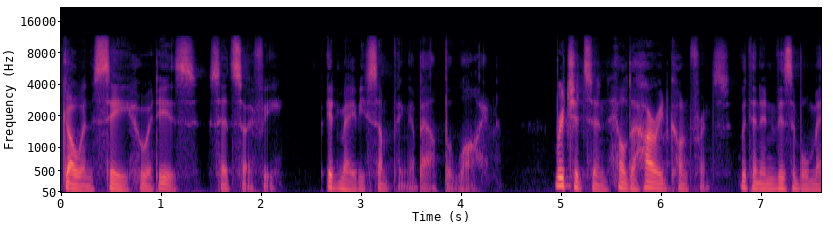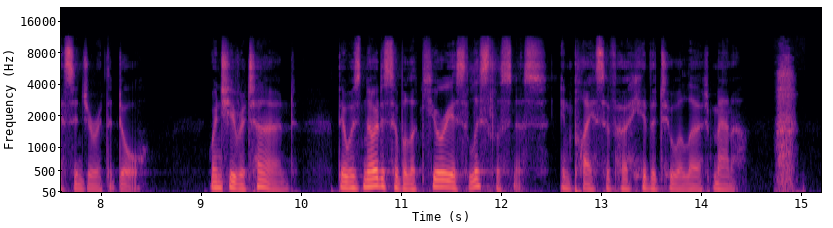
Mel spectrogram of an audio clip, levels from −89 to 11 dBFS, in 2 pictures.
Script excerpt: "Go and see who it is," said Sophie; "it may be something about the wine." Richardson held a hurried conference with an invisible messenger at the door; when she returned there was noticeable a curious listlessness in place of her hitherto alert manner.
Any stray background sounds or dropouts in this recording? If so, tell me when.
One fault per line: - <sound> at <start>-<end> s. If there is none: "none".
- breath at 14.7-15.1 s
